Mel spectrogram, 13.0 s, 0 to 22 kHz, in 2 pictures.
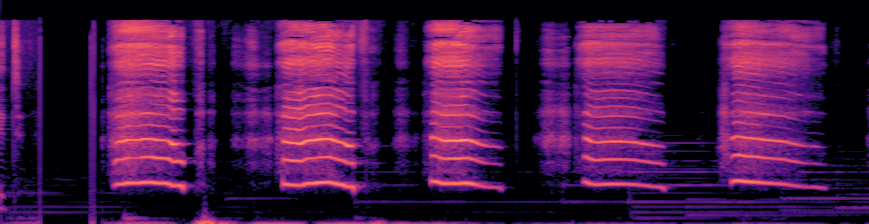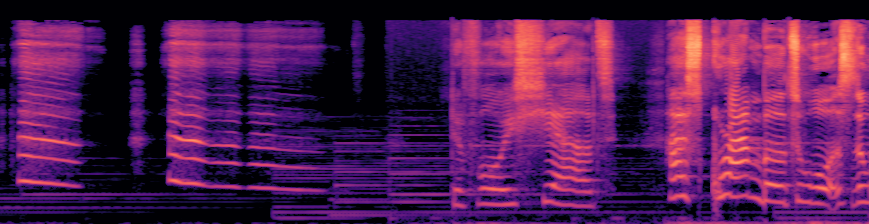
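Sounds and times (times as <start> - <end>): low background music: 0.0 - 13.0.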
